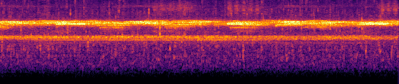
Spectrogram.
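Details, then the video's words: Crickets along a small forest river producing a sustained shrill whine with a sparkling, pulsed upper tone and a lower steady hum, backed by soft trickling stream sound. "Crickets, Cicadas, Insects"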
